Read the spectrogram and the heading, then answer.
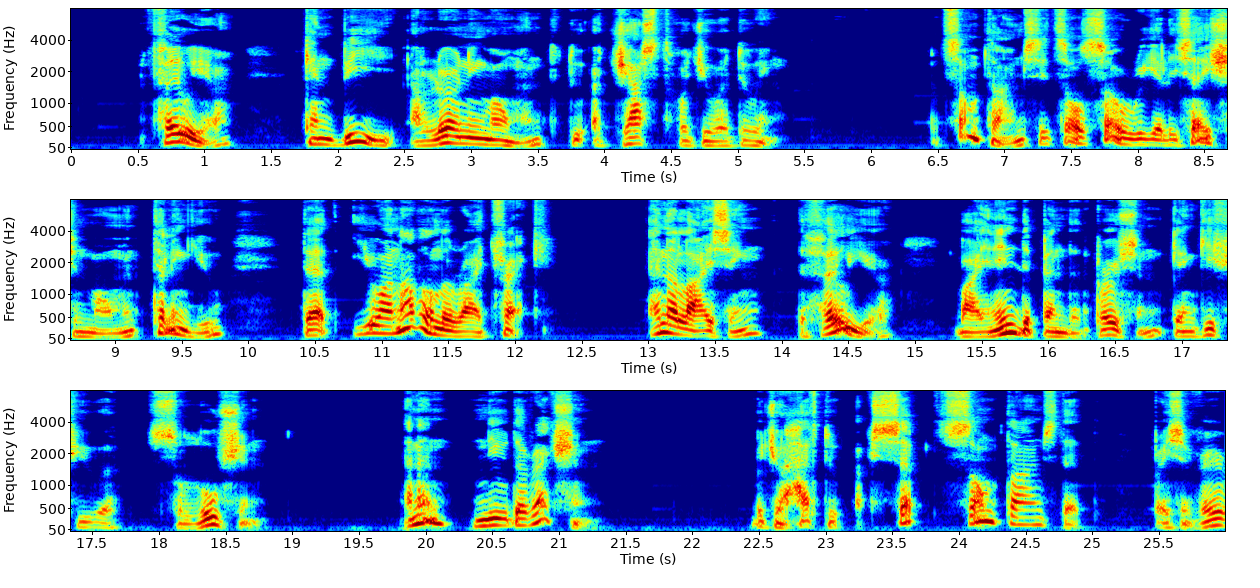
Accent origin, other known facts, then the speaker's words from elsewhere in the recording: Netherlands; I am from the Netherlands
